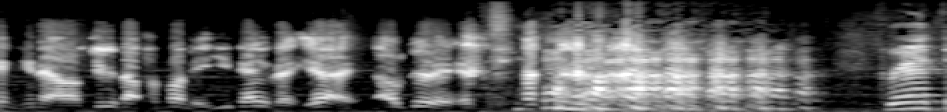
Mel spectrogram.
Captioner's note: laughs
